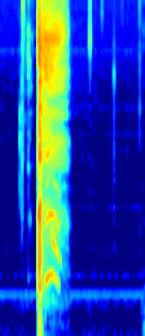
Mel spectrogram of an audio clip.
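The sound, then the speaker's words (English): A single harsh cough bursts out, abrupt and fairly loud, trailing off with a raspy voiced tail before quiet returns. “Why are you coughing?”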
